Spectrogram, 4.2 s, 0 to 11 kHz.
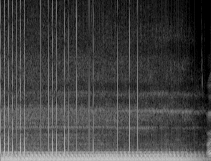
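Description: A BMW R 1250 RS motorcycle engine runs loud and close, with a steady throbbing idle, a rhythmic ticking over it and a short rev near the end.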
